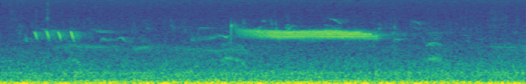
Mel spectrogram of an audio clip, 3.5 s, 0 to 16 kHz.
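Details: Male European greenfinch singing in a tree at Minsmere, about 25 m away, filmed with a phone, telescope and shotgun mic: a quick trill of repeated notes, then a long buzzy wheeze around one second, with faint twitters and low rumbling background noise.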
